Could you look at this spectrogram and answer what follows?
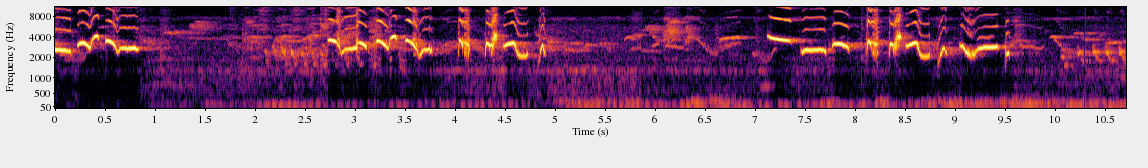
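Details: Oriental magpie-robin pressing on with its isian repertoire: loud slurred whistles and clipped chirps in bursts separated by short pauses, over a steady low hum in the background.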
